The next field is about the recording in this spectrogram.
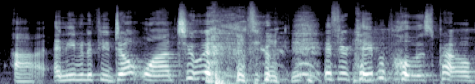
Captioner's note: laughs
